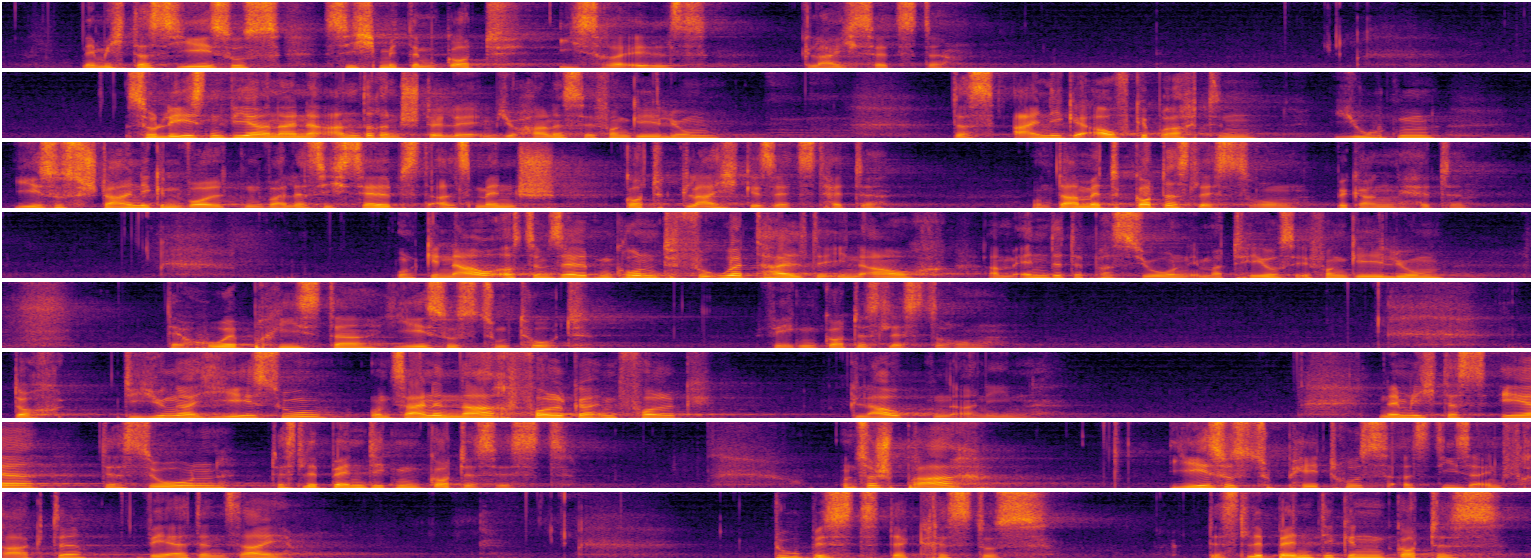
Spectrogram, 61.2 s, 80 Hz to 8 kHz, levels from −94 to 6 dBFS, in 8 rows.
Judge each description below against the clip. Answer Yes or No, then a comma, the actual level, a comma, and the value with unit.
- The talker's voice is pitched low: No, medium, 155 Hz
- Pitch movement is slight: No, average, 4.2 semitones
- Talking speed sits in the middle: No, slow, 100 wpm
